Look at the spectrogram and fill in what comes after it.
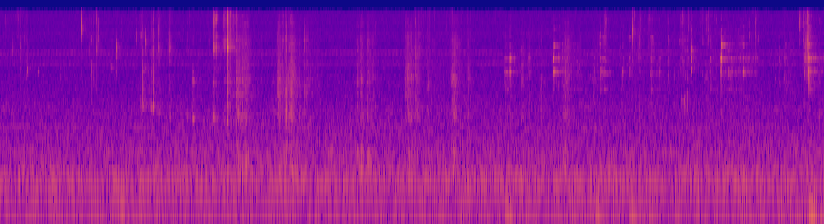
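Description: Mouth-close chewing and crunching of Teddy Grahams honey graham crackers, a series of small irregular crackly crunches, with light clicks of the crackers being slid on a china saucer by the fingers.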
